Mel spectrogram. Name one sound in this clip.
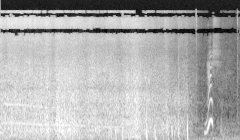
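A sled slides and scrapes over snow.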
